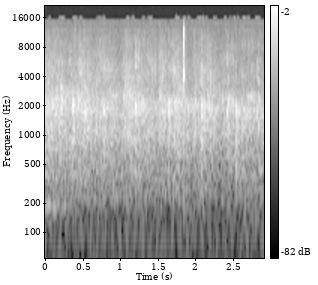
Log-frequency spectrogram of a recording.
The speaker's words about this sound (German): Komm on, wir geben mal dem Dreamteam einen riesen Applaus. Vielen, vielen Dank.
